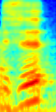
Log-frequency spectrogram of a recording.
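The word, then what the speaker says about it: です: Normally people say, how come the U in des is silent?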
